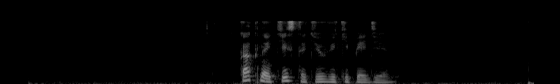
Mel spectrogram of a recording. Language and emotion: Russian, neutral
